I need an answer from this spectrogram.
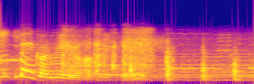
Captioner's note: chuckles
